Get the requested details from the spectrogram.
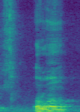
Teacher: mulutnya a tapi keluarnya o. Posisinya di bawah hidung.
